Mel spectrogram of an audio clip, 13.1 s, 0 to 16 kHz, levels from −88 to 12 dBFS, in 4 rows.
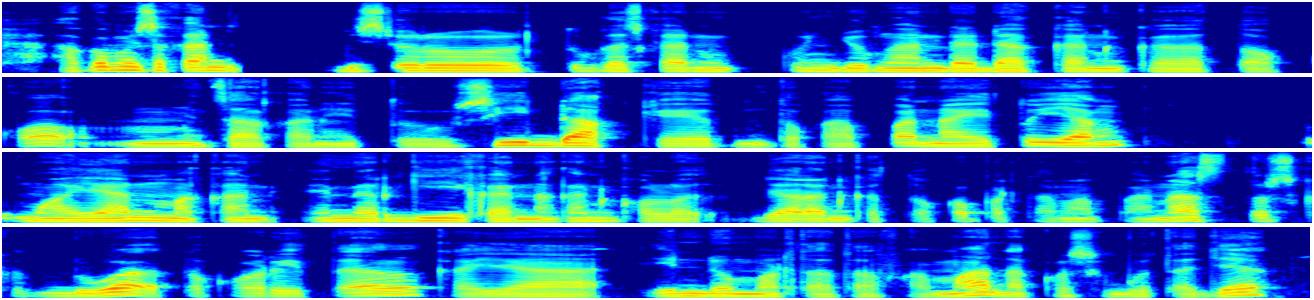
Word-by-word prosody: aku -, -, +2 dB
misalkan 160 Hz, -2 st, +4 dB, 0.3 s
disuruh 140 Hz, -1 st, +4 dB
tugaskan 140 Hz, -1 st, -2 dB
kunjungan 135 Hz, -1 st, +1 dB
dadakan 130 Hz, 0 st, +1 dB
ke 125 Hz, -2 st, -4 dB
toko, 115 Hz, +8 st, -4 dB
mmm, 120 Hz, +1 st, -1 dB
misalkan 115 Hz, -2 st, -4 dB
itu 115 Hz, 0 st, -10 dB
sidak, 155 Hz, -1 st, +6 dB
ya, 125 Hz, -1 st, -2 dB
untuk 115 Hz, -2 st, -7 dB
apa, 120 Hz, +6 st, -3 dB
nah, 120 Hz, -, +2 dB
itu 160 Hz, +7 st, -3 dB
yang 150 Hz, +2 st, +6 dB, 0.5 s
lumayan 135 Hz, +1 st, +2 dB
makan 125 Hz, -1 st, -1 dB
energi. 135 Hz, +2 st, +1 dB
Karena 120 Hz, -2 st, 0 dB
kan 140 Hz, 0 st, -2 dB
kalau 125 Hz, -1 st, -5 dB
jalan 125 Hz, -2 st, +1 dB
ke 125 Hz, -, -9 dB
toko, 140 Hz, -, -11 dB
pertama 125 Hz, 0 st, -10 dB
panas, 130 Hz, +6 st, -1 dB
terus 150 Hz, -, -7 dB
kedua 135 Hz, +5 st, +3 dB
toko 135 Hz, -, -9 dB
ritel 165 Hz, +8 st, +1 dB
kayak 125 Hz, -2 st, -2 dB
Indomaret, 125 Hz, -4 st, +1 dB
atau 110 Hz, -, -9 dB
Alfamart 120 Hz, +1 st, +2 dB
aku 125 Hz, -, -22 dB
sebut 120 Hz, -2 st, -7 dB
aja, 145 Hz, +9 st, +2 dB
130 Hz, 185 wpm, -23 LUFS, 120-140 Hz, 0.5 s, sidak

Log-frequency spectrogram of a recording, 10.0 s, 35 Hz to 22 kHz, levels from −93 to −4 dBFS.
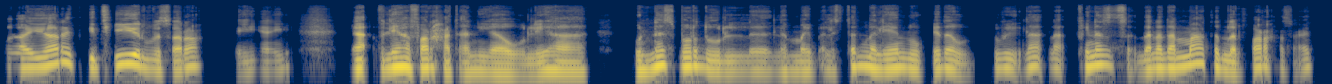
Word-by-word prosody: غيّرت 155 Hz, +8 st, +3 dB
كتير 155 Hz, +7 st, +4 dB
بصراحة، 115 Hz, +5 st, -1 dB, 0.2 s
يعني 105 Hz, +4 st, -13 dB, 0.5 s
لأ -, -, +6 dB
ف -, -, -8 dB
ليها 135 Hz, +3 st, +7 dB
فرحة 125 Hz, -4 st, +2 dB
تانية 95 Hz, 0 st, -3 dB
وليها 95 Hz, +3 st, -1 dB, 0.4 s
والناس 135 Hz, +9 st, +3 dB
برضه 140 Hz, -6 st, +1 dB
ال 100 Hz, 0 st, -6 dB
لمّا 100 Hz, +1 st, -5 dB
يبقى 100 Hz, +1 st, -9 dB
الاستاد 105 Hz, +6 st, -5 dB
مليان 125 Hz, -1 st, +1 dB
وكده 115 Hz, +1 st, -2 dB
وتشوفي 110 Hz, +7 st, -8 dB
لأ، 145 Hz, +2 st, -2 dB
لأ، 125 Hz, -2 st, -8 dB
في 140 Hz, -, -3 dB
ناس 160 Hz, 0 st, 0 dB
ده 110 Hz, +3 st, -2 dB
أنا 125 Hz, -, +2 dB
دمّعت 140 Hz, +6 st, +2 dB
من 110 Hz, -5 st, +1 dB
الفرحة 95 Hz, -1 st, -2 dB
ساعتها. -, -, -13 dB
115 Hz, 175 wpm, -24 LUFS, 100-135 Hz, 0.5 s, ليها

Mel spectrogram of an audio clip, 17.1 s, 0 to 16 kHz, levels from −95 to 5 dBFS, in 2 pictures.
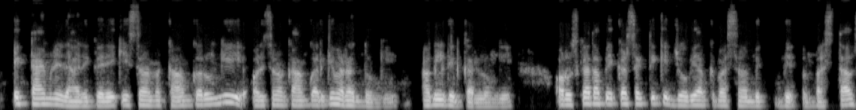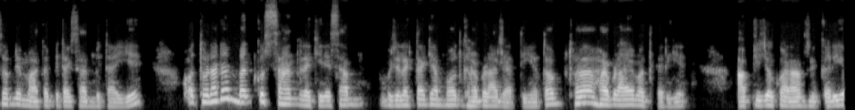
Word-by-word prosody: एक 160 Hz, 0 st, +1 dB
टाइम 145 Hz, -1 st, +3 dB
निर्धारित 110 Hz, -5 st, +1 dB
करिए, 110 Hz, 0 st, +4 dB
कि 110 Hz, -, -4 dB
इस 125 Hz, -1 st, -4 dB
समय 125 Hz, -1 st, +2 dB
मैं 120 Hz, -, -4 dB
काम 115 Hz, +1 st, 0 dB
करूँगी 150 Hz, +9 st, +2 dB
और 120 Hz, -, +1 dB
इस 115 Hz, -, -5 dB
समय 125 Hz, -2 st, -2 dB
काम 120 Hz, -2 st, -1 dB
करके 125 Hz, +4 st, 0 dB
मैं 135 Hz, -, +4 dB
रख 120 Hz, -2 st, +3 dB
दूँगी, 95 Hz, +3 st, -8 dB, 0.3 s
अगले 130 Hz, +3 st, +3 dB
दिन 120 Hz, -2 st, +2 dB
कर -, -, +1 dB
लूँगी, 95 Hz, +1 st, -5 dB, 0.5 s
और 135 Hz, -, +4 dB
उसके 160 Hz, +4 st, +2 dB
बाद 155 Hz, -, +4 dB
आप 155 Hz, 0 st, +1 dB
ये 150 Hz, -, +2 dB
कर 155 Hz, +1 st, +2 dB
सकती 155 Hz, +1 st, -2 dB
हैं 155 Hz, -, -9 dB
कि -, -, +3 dB
जो 120 Hz, -, +3 dB
भी 125 Hz, -, +2 dB
आपके 120 Hz, -1 st, -2 dB
पास 115 Hz, -1 st, -1 dB
समय 110 Hz, -1 st, -1 dB
बि 110 Hz, -, -12 dB, 0.2 s
बि 110 Hz, -, 0 dB
बचता 100 Hz, +6 st, -3 dB
है, 130 Hz, -, +4 dB
उसे 150 Hz, +1 st, -2 dB
अपने 145 Hz, 0 st, -1 dB
माता-पिता 110 Hz, +1 st, -1 dB
के -, -, +1 dB
साथ 105 Hz, -, -1 dB
बिताइए। 95 Hz, -2 st, -2 dB, 0.5 s
और -, -, +2 dB
थोड़ा 205 Hz, +2 st, +6 dB
ना 285 Hz, -, +5 dB
मन 185 Hz, -8 st, +2 dB
को -, -, +5 dB
शांत 150 Hz, -8 st, 0 dB
रखिए, 120 Hz, -1 st, 0 dB
जैसे 115 Hz, +3 st, -2 dB
आप 130 Hz, +1 st, -3 dB, 0.2 s
मुझे 120 Hz, 0 st, -1 dB
लगता 125 Hz, +1 st, 0 dB
है -, -, +1 dB
कि, 145 Hz, -, 0 dB
आप 135 Hz, -, +1 dB
बहुत 130 Hz, 0 st, -1 dB
घड़बड़ा 110 Hz, -1 st, +1 dB
जाती 95 Hz, -1 st, -4 dB
हैं। 100 Hz, -, -4 dB
तो 140 Hz, -, +2 dB
आप, 155 Hz, -, -10 dB
थोड़ा 180 Hz, +2 st, +6 dB
हड़बड़ाया 135 Hz, -1 st, +4 dB
मत 120 Hz, -3 st, -1 dB
करिए। 100 Hz, +2 st, -5 dB, 0.5 s
आप 110 Hz, 0 st, +5 dB
चीज़ों 120 Hz, +1 st, +3 dB
को 115 Hz, -, 0 dB
आराम 110 Hz, 0 st, +5 dB
से 110 Hz, -, -1 dB
करिए, 115 Hz, +4 st, +3 dB
120 Hz, 265 wpm, -22 LUFS, 110-140 Hz, 0.5 s, थोड़ा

